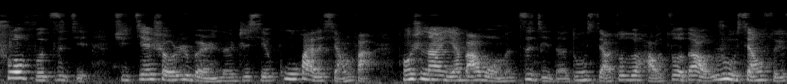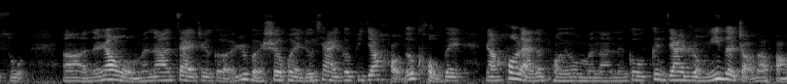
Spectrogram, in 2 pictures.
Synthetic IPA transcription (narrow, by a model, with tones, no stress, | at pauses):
ʂwɔ˥fu˧˥t͡sɹ̩˥˩t͡ɕḭ˨˩˦ | t͡ɕʰy˥˩t͡ɕjɛ˥ʂo˥˧ʊɻɻ̩˥˩pə˨˩nɻə˧˥nd̪ə˧ʈ͡ʂɤ˥˩ɕjɛ˥ku˥˧xwa˥˩d̪ə˩ɕjɑ˧˥ŋfa̰˨˩˦ | t̪ʰʊ˧˥ŋʂɻ̩˧˥nə˧jɛ˧˥pa˧˥wɔ˨˩mə˦nt͡sɹ̩˥˩t͡ɕi˨˩d̪ə˦t̪ʊ˥ŋɕi˨˩a˧˥t͡swɔ˥˧t͡swɔ˥˩xɑ˨˩ʊt͡swɔ˥˧t̪ɑ˥˧ʊɻu˥˩ɕjɑ˥ŋswe˧˥ɪsu˧˥ | ə˧nɤ˧˥ŋɻɑ˥˩ŋwɔ˨˩mə˦nnə˧t͡sa˥˧ɪʈ͡ʂɤ˥˩ɡə˩ɻɻ̩˥˩pə˨˩nʂɤ˥˧xwe˥˩ɪljo˧˥ʊɕja˥˩i˧˥ɡə˧pi˨˩t͡ɕjɑ˥˩ʊxɑ˨˩ʊd̪ə˦kʰo˨˩ʊpe˥˩ɪ | ɻɑ˥˧ŋxo˥˩ʊla˧˥ɪd̪ə˧pʰɤ˧˥ŋjo˧ʊmə˨˩nə˩nɤ˧˥ŋko˥˧ʊkɤ˥˩ŋt͡ɕja˥ɻʊ˧˥ŋi˥˩d̪ə˩ʈ͡ʂɑ˨˩ʊt̪ɑ˥˩ʊfɑ˧˥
